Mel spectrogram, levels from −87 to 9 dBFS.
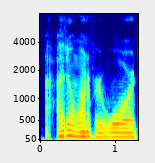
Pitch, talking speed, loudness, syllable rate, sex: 105 Hz, 230 wpm, -17 LUFS, 6.5 syllables/s, male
